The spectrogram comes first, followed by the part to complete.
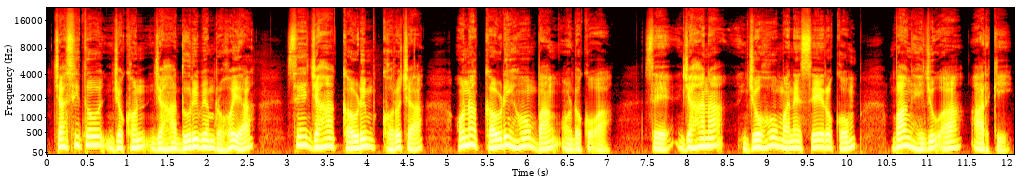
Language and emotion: Santali, neutral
